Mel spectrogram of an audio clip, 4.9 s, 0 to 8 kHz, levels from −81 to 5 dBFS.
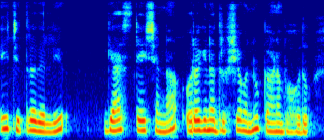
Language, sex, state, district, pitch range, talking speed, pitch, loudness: Kannada, female, Karnataka, Bangalore, 195-215 Hz, 100 wpm, 210 Hz, -15 LUFS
